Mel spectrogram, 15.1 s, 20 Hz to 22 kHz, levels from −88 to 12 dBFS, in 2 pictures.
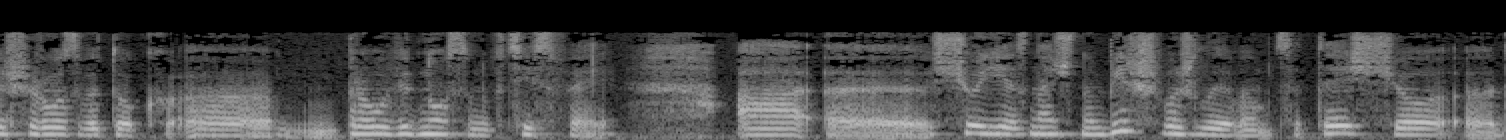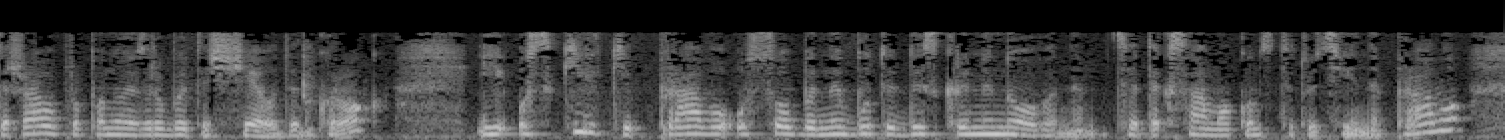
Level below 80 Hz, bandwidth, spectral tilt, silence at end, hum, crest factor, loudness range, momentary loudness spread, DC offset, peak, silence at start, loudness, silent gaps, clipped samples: -46 dBFS; 8.8 kHz; -4.5 dB/octave; 0 s; none; 14 dB; 2 LU; 6 LU; under 0.1%; -4 dBFS; 0 s; -19 LUFS; none; under 0.1%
